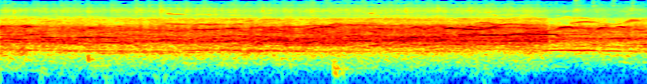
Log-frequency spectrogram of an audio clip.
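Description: A crowd of young people and parents cheering and chattering, many voices overlapping at a steady level.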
